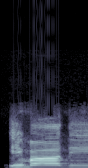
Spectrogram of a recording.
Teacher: জি ইয়া সাকিবের ডান দিকে জের এসেছে, এটি হলো ইয়া মাদ্দা। ইয়া মাদ্দাকে এক আলিফ পরিমাণ টান দিয়ে পড়তে হয়।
